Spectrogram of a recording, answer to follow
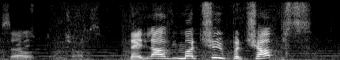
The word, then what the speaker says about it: Chupa Chups: They love my chupa chups. Wait, it's Chupa Chops? I mean, how do you say it? Chupa? Well, there's only one P, so it's Chupa. Oh, yeah. Chupa chop. Also, it's Spanish.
